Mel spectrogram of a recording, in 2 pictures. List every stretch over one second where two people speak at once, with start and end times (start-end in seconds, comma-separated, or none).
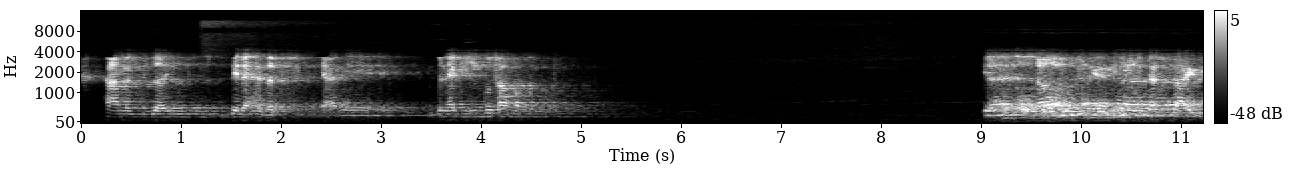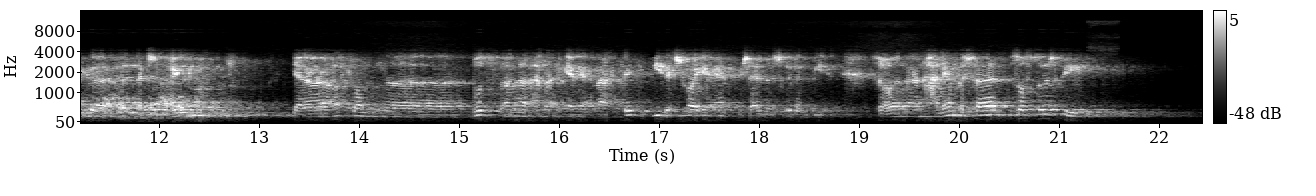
9.6-12.4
